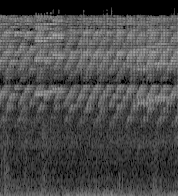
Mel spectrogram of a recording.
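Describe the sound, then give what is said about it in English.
A dense, steady chorus of cicadas fills a green forested area, the Earth God's forest, with shrill, high-pitched buzzing. Its texture ripples with rapid pulsing sweeps, and there are no voices throughout. “I think this is like an ambience of cicadas chirping.”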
